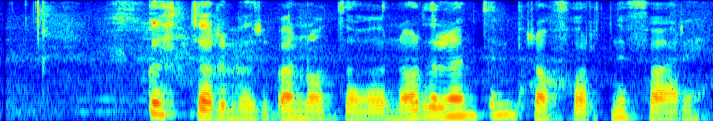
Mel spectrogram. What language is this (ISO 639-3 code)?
isl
